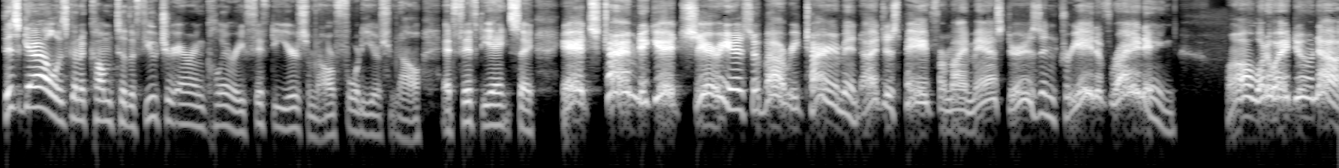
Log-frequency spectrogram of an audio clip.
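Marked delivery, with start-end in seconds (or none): 5.6-13.4 whiny woman voice. Retold or imitated. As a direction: whine like a spoiled grad. Mocking a future indebted woman.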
